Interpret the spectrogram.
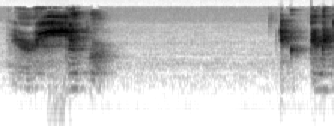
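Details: African Grey Parrot living as a talkative pet in a Texas home, giving a short speech-like phrase, then a pause, then two quick clipped syllables, indoors.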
